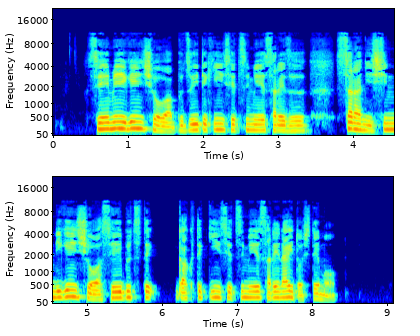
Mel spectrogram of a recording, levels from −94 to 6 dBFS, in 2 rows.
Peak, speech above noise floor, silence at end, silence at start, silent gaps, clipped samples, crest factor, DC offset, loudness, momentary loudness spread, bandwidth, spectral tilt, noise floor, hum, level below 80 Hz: -4 dBFS; 56 dB; 0.75 s; 0.5 s; none; under 0.1%; 20 dB; under 0.1%; -23 LUFS; 9 LU; 11.5 kHz; -6 dB/octave; -79 dBFS; none; -60 dBFS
